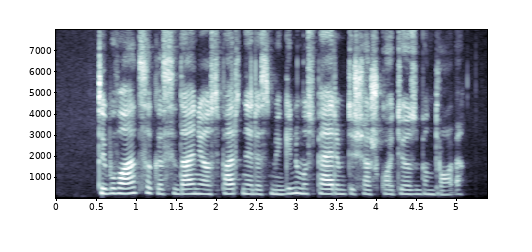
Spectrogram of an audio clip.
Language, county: Lithuanian, Utena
